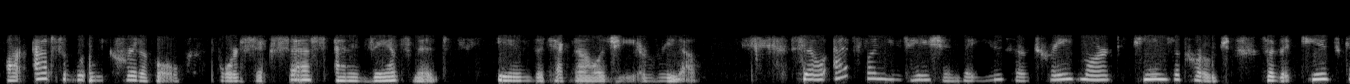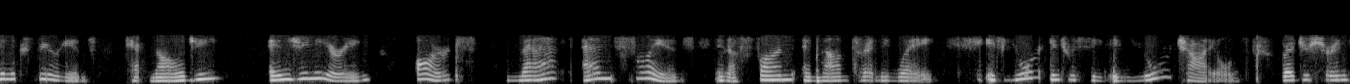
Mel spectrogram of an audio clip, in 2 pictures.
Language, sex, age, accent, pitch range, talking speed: English, female, 50-69, American, 175-230 Hz, 100 wpm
